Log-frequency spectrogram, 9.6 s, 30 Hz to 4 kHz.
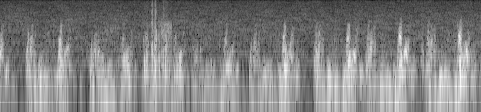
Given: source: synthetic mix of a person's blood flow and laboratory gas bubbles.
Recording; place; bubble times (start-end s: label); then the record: Doppler ultrasound of blood flow; precordium
2.86-3.44 s: bubbles
From the record:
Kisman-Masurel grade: 222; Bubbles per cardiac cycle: several, 3 to 8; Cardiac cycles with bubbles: 10 to 50%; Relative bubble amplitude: moderate (0.250 to 0.450); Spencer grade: 2 (many but less than half of the cardiac periods contain bubble signals, singularly or in groups); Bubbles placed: only in the low amplitude regions of the cardiac cycle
